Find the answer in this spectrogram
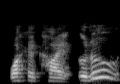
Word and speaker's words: Waka Kai Uru: But we're here today with the uh Waka Kai Uru.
